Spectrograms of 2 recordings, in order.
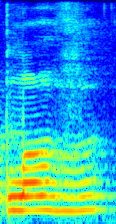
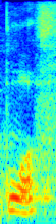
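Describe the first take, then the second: First: "plov" with a long buzzing v at the end; voiced final consonant. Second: "plov" ending in a voiceless f; final devoicing. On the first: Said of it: "No plov". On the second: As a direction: say "plov" as plof. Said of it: "La V se pronuncia F". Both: Shown as a demonstration.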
